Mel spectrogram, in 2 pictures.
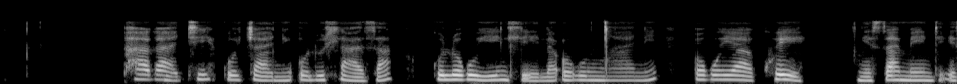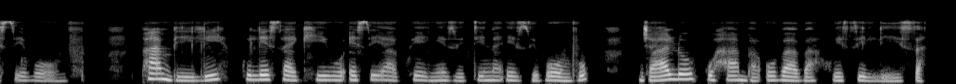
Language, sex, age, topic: North Ndebele, female, 18-24, education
